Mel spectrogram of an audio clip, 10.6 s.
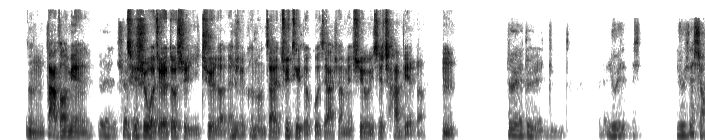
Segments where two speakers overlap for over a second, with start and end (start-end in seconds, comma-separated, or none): none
